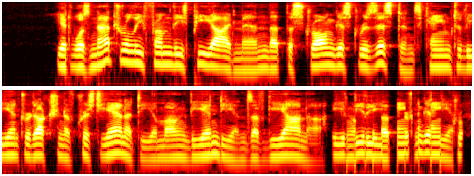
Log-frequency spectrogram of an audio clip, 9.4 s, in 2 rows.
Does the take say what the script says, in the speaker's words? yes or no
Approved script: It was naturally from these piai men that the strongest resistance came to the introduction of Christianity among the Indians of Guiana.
no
